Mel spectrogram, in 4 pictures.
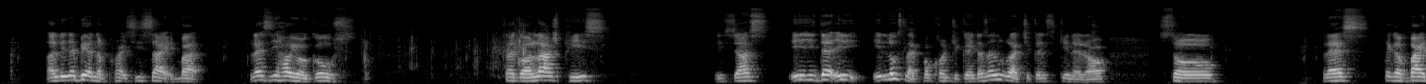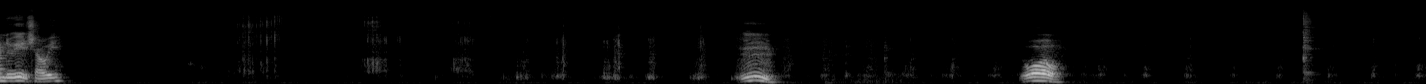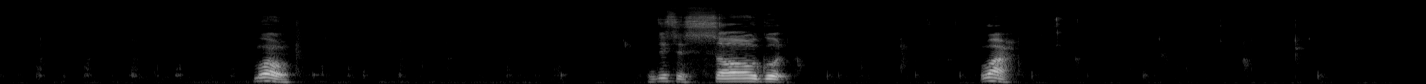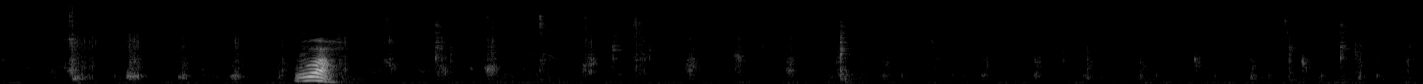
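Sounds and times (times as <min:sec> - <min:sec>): person chewing crispy chicken: 0:03.5 - 0:05.2, 0:16.0 - 0:35.0, 0:36.4 - 0:41.8, 0:42.4 - 0:57.0.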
